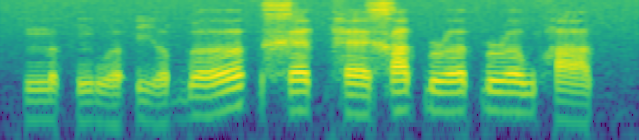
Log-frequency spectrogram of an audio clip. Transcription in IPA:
n ə˨˩ k̚ ŋ u˨˩˨ ə̯ ʔ i˨˩˨ ə̯ ɓ əː˧˥ | x ɛ˦˥ t̚ h ɛ˧ x a˦˥ t̚ ɹ əː˦˥ t̚ ɹ ə˧ w h a˨˩ t̚

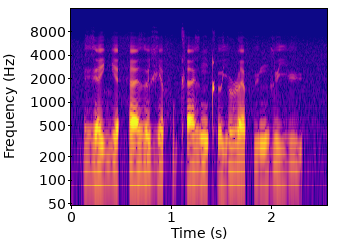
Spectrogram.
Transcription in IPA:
ɣ ɛ ʎ ɛ h æ ð ɵ ʒ ɛ f ɵ ʈʰ æ ɣ ə ŋ ʈʰ ɵ j ɵ ɭ æ f y ŋ ʒ y j y

